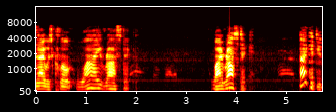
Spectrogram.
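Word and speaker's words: Wyrostek: Oh wow, I can't even pronounce it as he spelled it out. Why Rostek? Wow. He says I was close. Why Rostek?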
